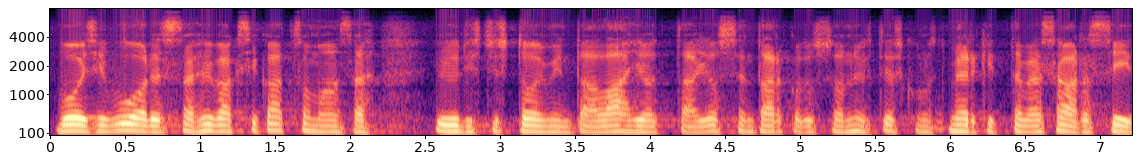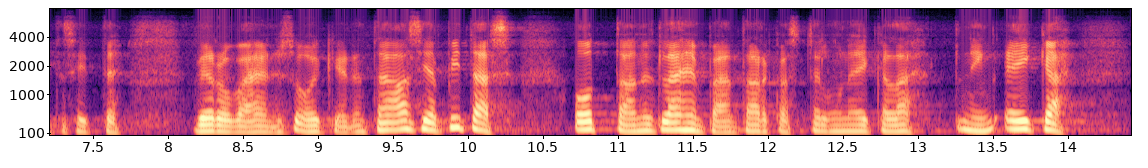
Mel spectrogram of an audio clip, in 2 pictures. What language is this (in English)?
Finnish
